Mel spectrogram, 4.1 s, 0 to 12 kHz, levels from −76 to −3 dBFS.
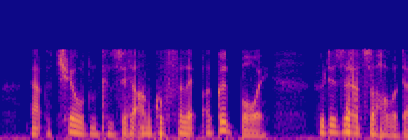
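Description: Bit errors on an ADPCM link hit this speech clip from 1.24 to 1.71 s and again from 3.40 to 3.87 s, the second burst rougher, with an error rate of roughly one to two percent against under one percent in the first. Each flipped bit knocks the decoder's step size and predictor off track, so the error rings on as pops, gritty bursts and brief level jumps. The telephone-band sound points to G.726 ADPCM at 32 kbit/s.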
